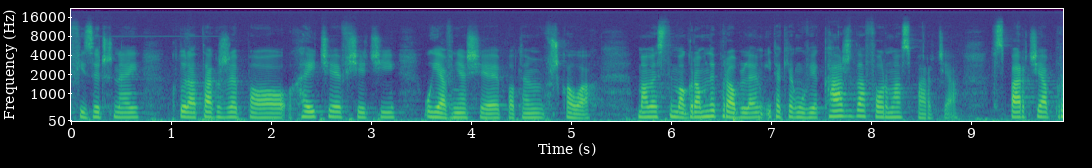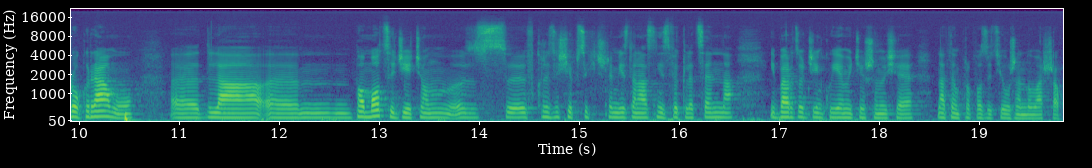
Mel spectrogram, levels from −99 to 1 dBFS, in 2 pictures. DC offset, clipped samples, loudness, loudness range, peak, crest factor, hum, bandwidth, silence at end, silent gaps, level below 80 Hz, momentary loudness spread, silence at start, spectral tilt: under 0.1%; under 0.1%; -25 LUFS; 4 LU; -6 dBFS; 20 dB; none; over 20 kHz; 0 s; none; -42 dBFS; 9 LU; 0 s; -4.5 dB/octave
